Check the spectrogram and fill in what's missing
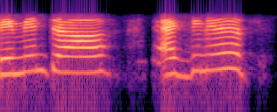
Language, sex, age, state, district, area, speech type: Bengali, female, 18-30, West Bengal, Dakshin Dinajpur, urban, conversation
